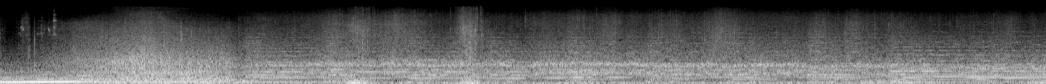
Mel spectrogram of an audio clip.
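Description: Dramatic film score with sound design: a deep low rumble opens, then sustained ominous chords hold, with a couple of sharp booms about three and a half and five seconds in.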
